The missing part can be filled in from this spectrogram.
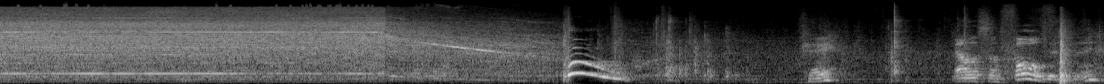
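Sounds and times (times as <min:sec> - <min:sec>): electric fan motor whining: 0:00.0 - 0:06.4.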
